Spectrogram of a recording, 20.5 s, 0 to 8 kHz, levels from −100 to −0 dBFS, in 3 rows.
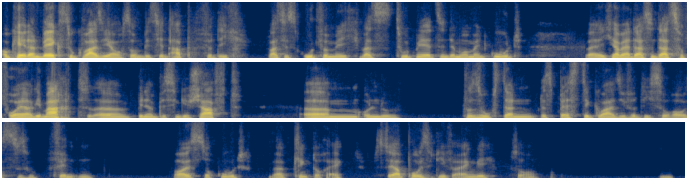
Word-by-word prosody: Okay, 155 -5 +8
dann 130 0 +7
wägst 140 +1 +8
du - - 0
quasi 115 -3 +5
auch 105 -1 -1
so 110 - -4
'n 95 - -5
bisschen - - -6
ab - - -3
für - - -8
dich. - - -9 0.2
„Was - - -1
ist - - -11
gut 140 -1 +1
für 135 - +1
mich? 125 -4 -3
Was 105 -1 -4
tut 125 -3 -5
mir 125 - +1
jetzt 115 0 0
in 110 - -2
dem 110 +1 0
Moment 115 -1 -2
gut? 135 0 -2 0.6
Weil 110 +1 0
ich 110 +3 -2
habe 120 0 +6
ja - - +5
das 120 0 +3
und - - -1
das 125 +1 +5
so - - -5
vorher 125 -2 +3
gemacht, 145 +6 +4
äh, 120 0 0 0.2
bin 125 - 0
ja 120 - -1
bisschen 110 +1 -9
geschafft", 125 +6 0 0.6
ähm, 115 0 +2
und 120 -1 -2
du 110 -3 -5 0.6
versuchst 125 +1 -3
dann, 115 -3 0
das 105 - -9
Beste 110 +1 -3
quasi 100 -2 -1
für 105 +2 -7
dich 100 -1 -10
so 105 - -6
rauszu 105 +3 -7
zu 105 -1 -15
finden. 105 0 -7 0.8
Ja, - - +2
ist - - -4
doch - - -7
gut. 140 +1 -6 0.2
Na, 120 - -6
klingt 130 +2 -8
doch - - -9
echt - - -9 0.3
sehr 125 0 0
positiv 150 -4 -5
eigentlich, 115 0 -5
so. 65 - -13 1.2
Mhm. 125 - -13
115 Hz, 195 wpm, -24 LUFS, 110-125 Hz, 1.2 s, Okay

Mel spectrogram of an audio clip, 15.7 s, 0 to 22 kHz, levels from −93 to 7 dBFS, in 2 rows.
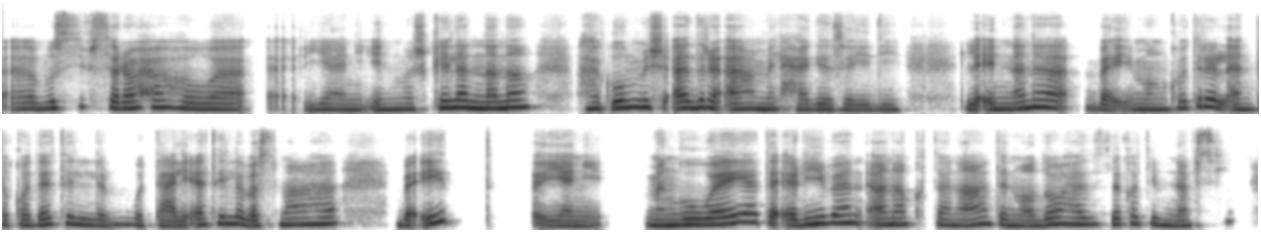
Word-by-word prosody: آآ، 205 +1 -4
بُصي 230 +5 -2
بصراحة، 240 0 +1
هو 210 -5 +1
آآ، 190 -1 -2 0.3
يعني 185 +1 -4
المشكلة 195 +7 +2
إن 225 -2 +6
أنا 250 +4 +5 0.3
هاكون 225 +5 +3
مش 255 -2 +2
قادرة 235 +1 +4
أعمل 195 0 0
حاجة 185 -1 -3
زي 175 -2 -5
دي، 175 +1 -7 0.4
لأن 195 0 +1
أنا 245 +2 +3
ب 215 -4 -4
من 185 0 -2
كتر 235 +6 0
الانتقادات 190 +1 -2
ال 210 -2 -2
والتعليقات 185 +3 -3
اللي 240 -2 +2
باسمعها 220 +6 0 0.4
بقيت 265 - 0 0.4
يعني 175 +4 -3 0.2
من 190 0 +3
جوايا 225 +8 +4
تقريبًا 245 +3 +2
أنا 220 -3 0
اقتنعت، 215 -1 -3
الموضوع 185 +5 0
هز 225 0 -2
ثقتي 230 +1 -3
بنفسي 200 - -5
210 Hz, 140 wpm, -19 LUFS, 190-235 Hz, 0.4 s, إن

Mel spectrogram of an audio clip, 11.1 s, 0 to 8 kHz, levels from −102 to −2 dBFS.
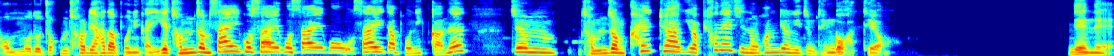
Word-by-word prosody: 업무도 130 +5 -5
조금 160 -2 -9
처리하다 175 +2 +2
보니까 210 +2 -5
이게 195 - +4
점점 200 +5 +3
쌓이고, 255 +3 +3
쌓이고, 235 -1 +2
쌓이고, 235 0 0
쌓이다 240 0 +2
보니까는 185 - -2 0.4
좀 215 -4 +2 0.3
점점 175 +5 +3
칼퇴 290 0 -2
하기가 225 -6 +3
편해지는 295 - -3
환경이 210 -4 -3
좀 150 -4 -11
된 105 -3 -6
것 - - +3
같아요. - - -7 1.8
네네. 110 -5 0
205 Hz, 295 characters per minute, -23 LUFS, 165-235 Hz, 1.8 s, 이게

